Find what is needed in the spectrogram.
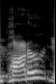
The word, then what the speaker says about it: Potter: My name is Jerry Potter. Yes, it rhymes with the boy wizard, host of the Social Media Marketing Talk Show, a production of Social Media Examiner.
